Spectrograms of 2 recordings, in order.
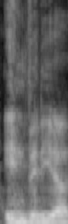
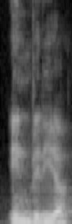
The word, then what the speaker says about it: Nvidia: n is for nvidia gotta say it right for all those people out there they don't like it when i say uh nvidia it's uh nvidia or i guess that kind of sounds i guess i say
